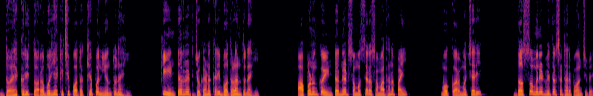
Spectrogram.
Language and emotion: Odia, fearful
